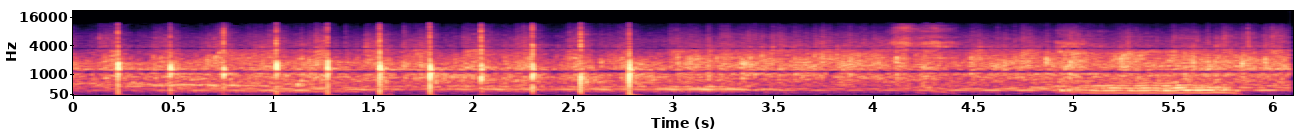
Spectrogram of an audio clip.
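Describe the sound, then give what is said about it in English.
Applause at a church gospel gathering, led by about eleven sharp, evenly spaced rhythmic claps over a low background, followed by a quieter stretch once the clapping stops. “Let's give the Lord a hand.”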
